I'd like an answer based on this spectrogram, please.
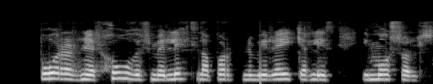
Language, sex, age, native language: Icelandic, male, 13, Icelandic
